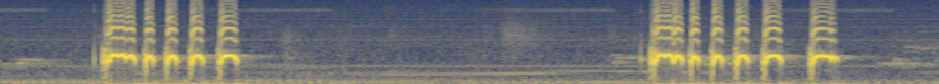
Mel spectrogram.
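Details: Loud-voiced local zebra dove singing as a lure to get rivals calling: two quick runs of about six resonant cooing notes, each finishing on a longer, held coo, roughly three seconds apart over quiet background.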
